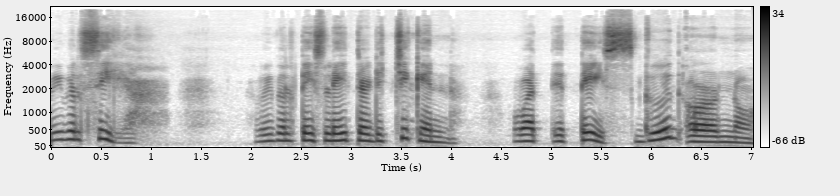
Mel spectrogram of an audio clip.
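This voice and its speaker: In a dry, close sound with no echo, a woman speaks very slowly in a medium pitch with lively intonation and long, frequent pauses. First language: Tagalog. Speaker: home cooking vlogger. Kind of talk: cooking tutorial. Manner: talkative, halting.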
